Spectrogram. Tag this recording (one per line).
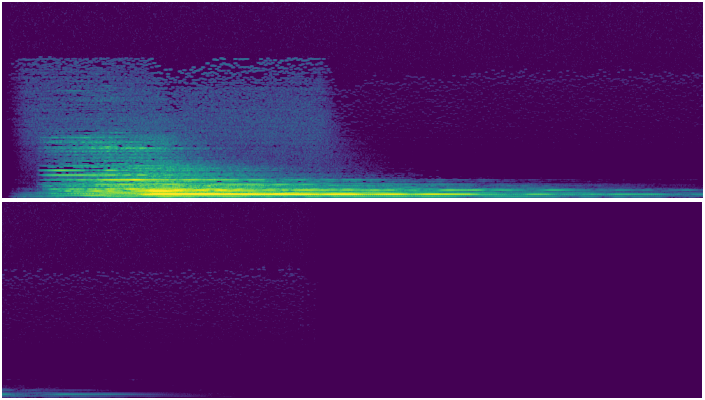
bow
spacey
electric
bowed
reverb
huge
guitar
chord
soundscape
violin
string
orchestral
